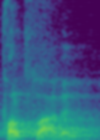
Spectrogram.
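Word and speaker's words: Volkswagen: वी को फाउ बोलते हैं जर्मन में, राइट। एक वो जर्मन कार होती है फॉक्सवागन, सुना आपने, ठीक है। तो उसको वैन ही साउंड करना है, उसका सही प्रोनाउंसिएशन है फॉक्सवागन, ठीक है।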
